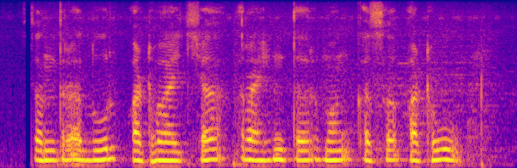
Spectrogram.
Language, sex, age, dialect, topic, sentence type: Marathi, male, 31-35, Varhadi, agriculture, question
